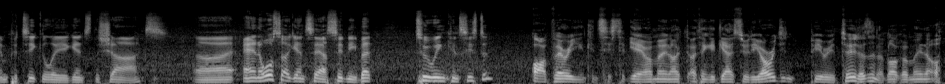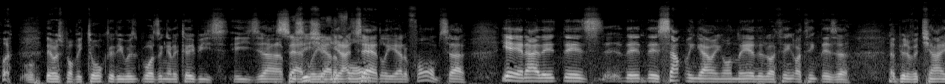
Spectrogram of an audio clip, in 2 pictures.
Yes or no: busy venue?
yes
